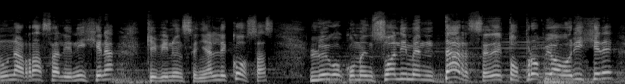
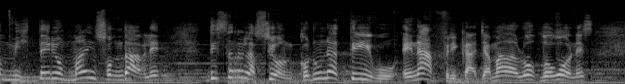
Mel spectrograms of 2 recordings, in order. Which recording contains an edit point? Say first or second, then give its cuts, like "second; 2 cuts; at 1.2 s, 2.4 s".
first; 1 cut; at 3.9 s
